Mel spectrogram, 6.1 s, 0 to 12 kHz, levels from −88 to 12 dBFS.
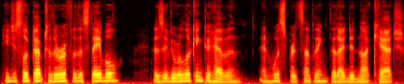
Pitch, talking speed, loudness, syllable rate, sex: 125 Hz, 245 wpm, -19 LUFS, 6.5 syllables/s, male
